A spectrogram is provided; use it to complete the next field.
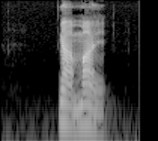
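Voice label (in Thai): "ง่ามไม่" ภาษาโคราช; คาคบ ง่ามต้นไม้ที่กิ่งใหญ่กับต้นแยกกัน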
